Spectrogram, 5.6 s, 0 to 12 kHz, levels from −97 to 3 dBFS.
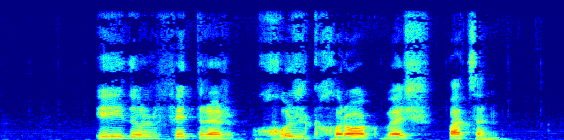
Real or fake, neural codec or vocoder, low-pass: real; none; 10.8 kHz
